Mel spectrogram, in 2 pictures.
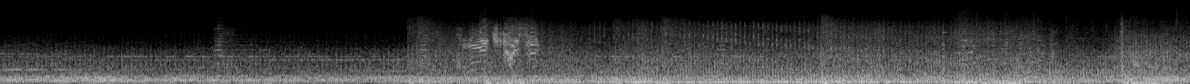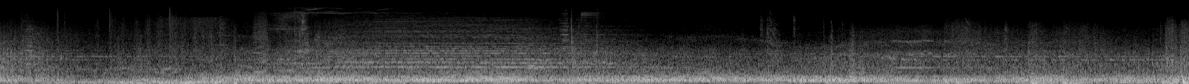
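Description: Aircraft engines drone steadily.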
